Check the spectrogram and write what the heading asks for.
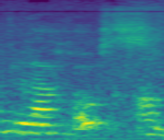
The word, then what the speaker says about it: Vlachos: So next we have John Vlachos.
